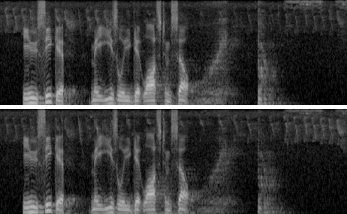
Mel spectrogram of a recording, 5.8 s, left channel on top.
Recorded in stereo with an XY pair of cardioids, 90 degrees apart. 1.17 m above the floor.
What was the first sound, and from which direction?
A man speaking, 20° left.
